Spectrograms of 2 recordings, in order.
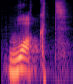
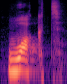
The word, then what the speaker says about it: walked: Walk. Walked. Walked.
